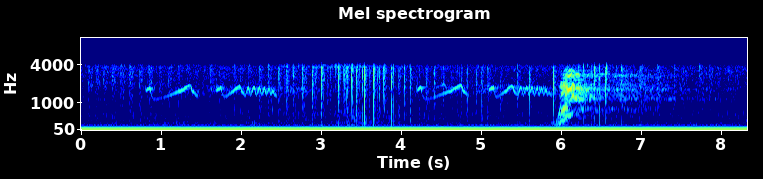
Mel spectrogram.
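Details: A side-striped jackal (Canis adustus) calls at 02:27 on 15 September 2018 at Gowrie dam waterhole, Djuma Game Reserve, Sabi Sand, South Africa, giving a sliding yelp that breaks into a quavering wail, repeated twice.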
